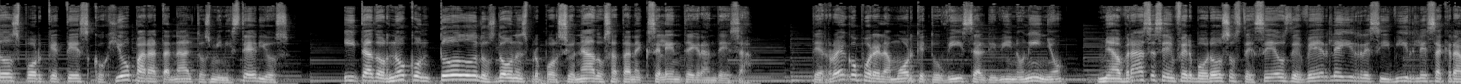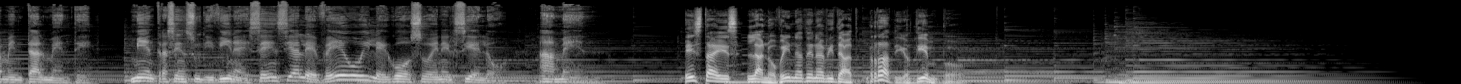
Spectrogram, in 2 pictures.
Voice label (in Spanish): Oración a San José Musica Fondo; Novena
